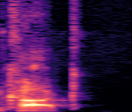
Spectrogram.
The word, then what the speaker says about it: Koch: Actually, it is Heckler and Koch. – Yep. – Oh, of course. I should have known. – It really is. I love dick jokes, but that's actually how it's pronounced.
